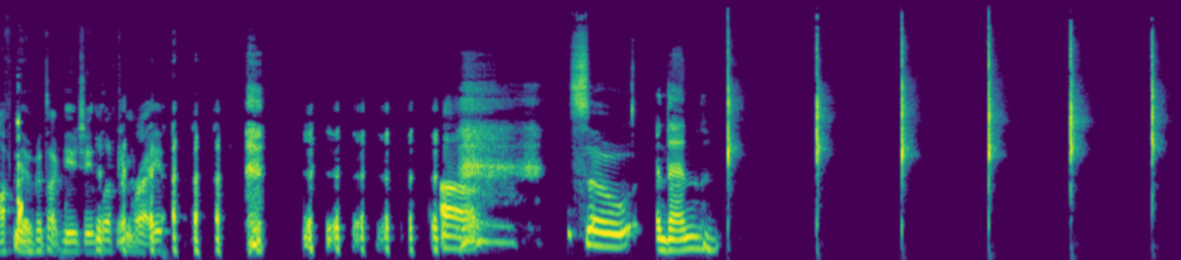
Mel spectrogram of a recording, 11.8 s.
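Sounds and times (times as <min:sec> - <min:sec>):
speech: 0:00.1 - 0:03.7, 0:04.4 - 0:05.1, 0:05.7 - 0:07.4
laughter: 0:00.1 - 0:05.4
finger snaps: 0:08.2 - 0:08.4, 0:09.0 - 0:09.2, 0:09.9 - 0:10.1, 0:10.7 - 0:11.8.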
